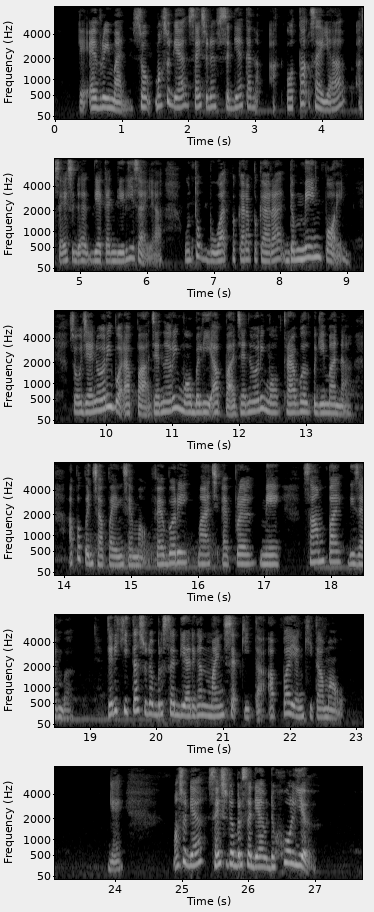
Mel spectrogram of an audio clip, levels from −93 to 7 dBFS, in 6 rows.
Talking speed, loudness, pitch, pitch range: 145 wpm, -38 LUFS, 205 Hz, 185-235 Hz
